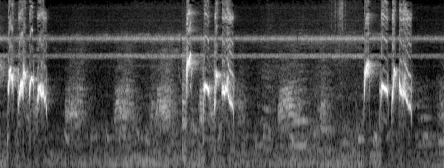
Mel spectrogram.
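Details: Red-whiskered bulbul, morning competition singing intended to stimulate rivals: three short phrases of four or five clear, falling whistled notes, spaced about two and a half seconds apart, softer chirps from other birds between them.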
